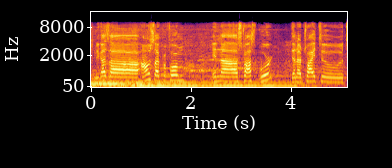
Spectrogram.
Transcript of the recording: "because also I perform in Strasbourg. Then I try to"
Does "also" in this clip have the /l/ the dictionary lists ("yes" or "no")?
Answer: no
